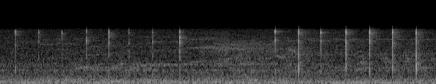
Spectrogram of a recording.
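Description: A string of sharp clicks, about four a second with a short pause midway, the later ones louder.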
